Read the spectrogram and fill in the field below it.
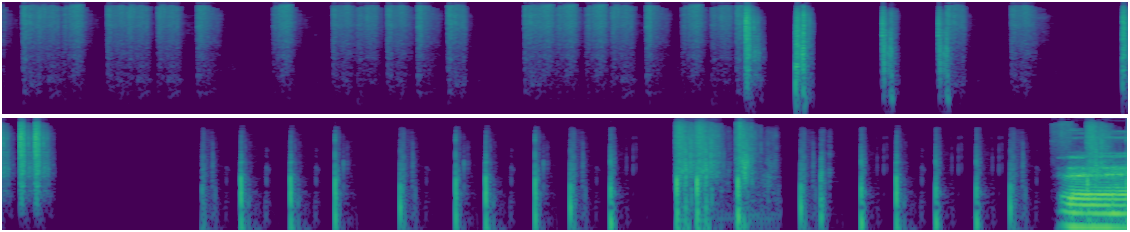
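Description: Footsteps crunch steadily over grass and stone.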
